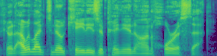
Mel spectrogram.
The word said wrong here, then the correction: Hornacek: Hornacek. – Yeah, I know. It's just Hornacek. How it's spelled.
